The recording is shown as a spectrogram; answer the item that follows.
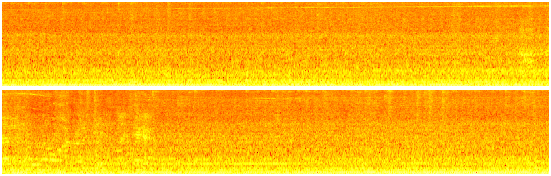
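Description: Steady low engine drone and road noise of a moving TNSTC diesel bus, heard from inside the passenger cabin.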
